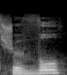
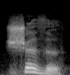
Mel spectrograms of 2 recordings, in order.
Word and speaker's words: cheveux: Usually this one is a bit of a problem because some of the students normally pronounce it chevaux, okay? So try to keep in mind that you get E-U here. So it goes like okay, and then final X not pronounced, sorry, final X, should pronounce it the French way. Final X is not pronounced. So you get che, and then you get the, okay, cheveux, okay, and the full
